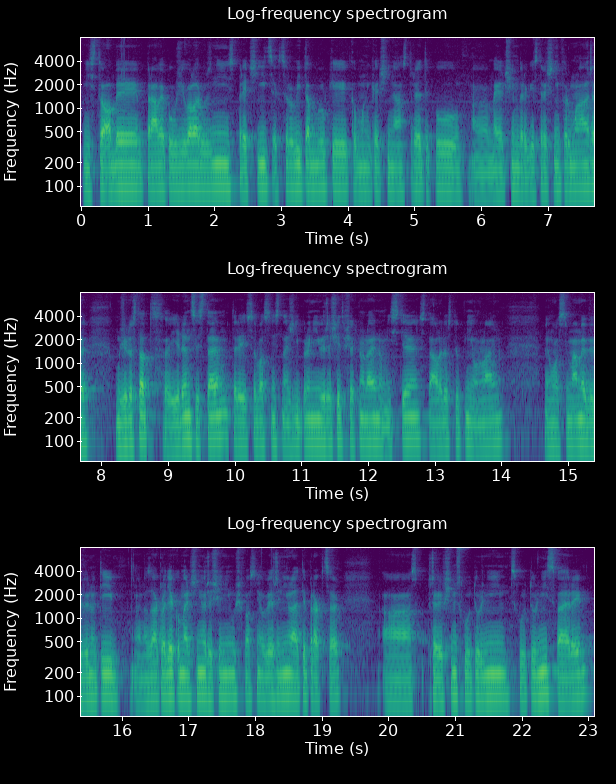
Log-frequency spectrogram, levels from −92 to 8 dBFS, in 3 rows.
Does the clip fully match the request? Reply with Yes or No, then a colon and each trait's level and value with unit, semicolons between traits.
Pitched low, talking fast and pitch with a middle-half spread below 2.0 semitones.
No: very low, 90 Hz; average, 130 wpm; narrow, 1.6 semitones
